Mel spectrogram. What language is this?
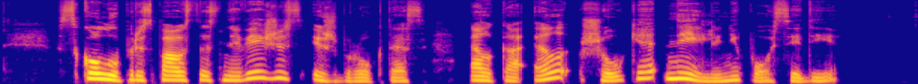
Lithuanian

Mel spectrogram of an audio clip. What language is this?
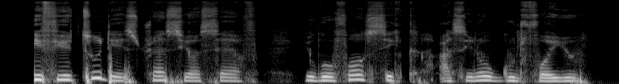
Nigerian Pidgin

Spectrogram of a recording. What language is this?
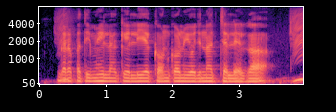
Magahi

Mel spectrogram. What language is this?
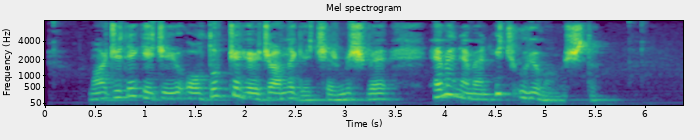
Turkish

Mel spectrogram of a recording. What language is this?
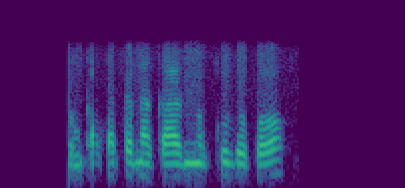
Santali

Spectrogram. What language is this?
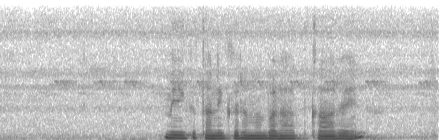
Sinhala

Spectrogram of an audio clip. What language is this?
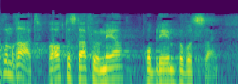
German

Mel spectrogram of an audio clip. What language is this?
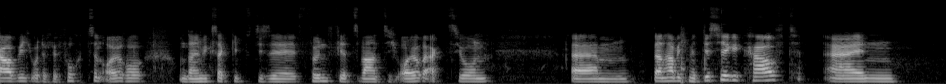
German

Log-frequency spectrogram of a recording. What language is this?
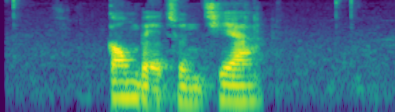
Min Nan Chinese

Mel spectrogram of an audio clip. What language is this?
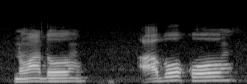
Santali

